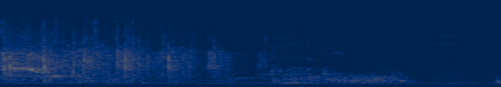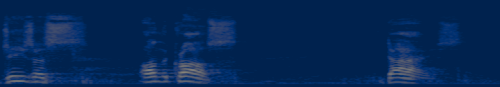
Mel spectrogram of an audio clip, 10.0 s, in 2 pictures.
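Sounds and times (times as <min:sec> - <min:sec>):
audience hand clapping: 0:00.0 - 0:02.8
speech: 0:05.0 - 0:07.4, 0:08.9 - 0:09.6.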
